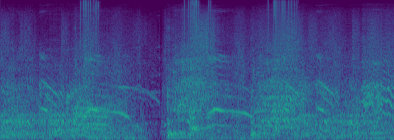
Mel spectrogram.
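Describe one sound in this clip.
A shotgun fires with sharp, heavy blasts.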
